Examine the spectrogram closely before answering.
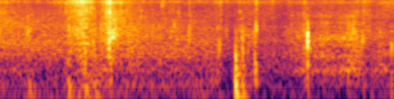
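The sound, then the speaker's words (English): Faint footsteps walking along a village street in Monknash on the Glamorgan coast: a few soft, irregular steps over a low background hiss. “Walking along Water Street. And now right towards the centre of Monknash.”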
